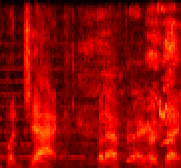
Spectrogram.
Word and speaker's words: BoJack: of that bojack horseman that was supposed to be pronounced but jack but after i heard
